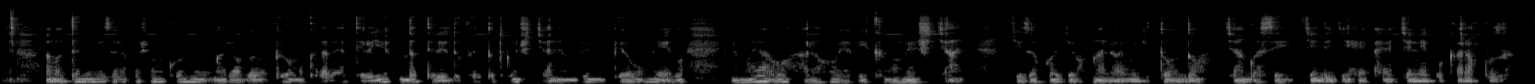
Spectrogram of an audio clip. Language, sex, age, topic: Kinyarwanda, female, 18-24, finance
